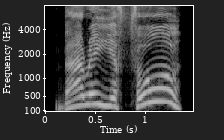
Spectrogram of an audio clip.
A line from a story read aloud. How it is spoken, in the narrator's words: she screamed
